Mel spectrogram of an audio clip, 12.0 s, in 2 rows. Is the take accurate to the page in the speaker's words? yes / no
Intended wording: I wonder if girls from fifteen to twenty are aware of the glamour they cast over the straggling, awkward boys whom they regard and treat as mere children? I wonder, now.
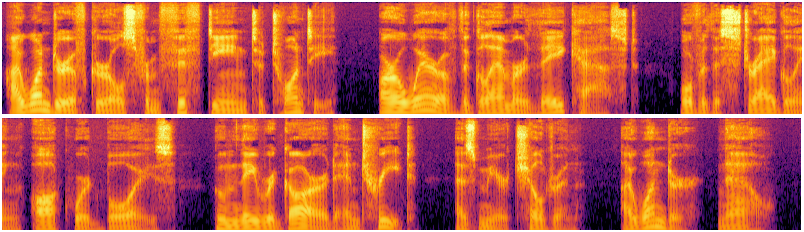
yes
